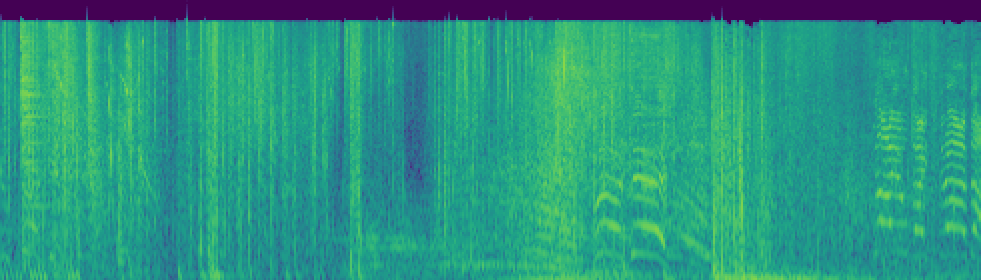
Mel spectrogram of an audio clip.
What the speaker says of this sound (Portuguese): Aquilo é disparo de arma antiaérea.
